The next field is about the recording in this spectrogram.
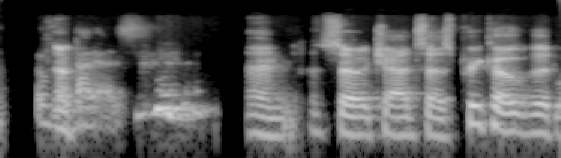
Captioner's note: laughter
